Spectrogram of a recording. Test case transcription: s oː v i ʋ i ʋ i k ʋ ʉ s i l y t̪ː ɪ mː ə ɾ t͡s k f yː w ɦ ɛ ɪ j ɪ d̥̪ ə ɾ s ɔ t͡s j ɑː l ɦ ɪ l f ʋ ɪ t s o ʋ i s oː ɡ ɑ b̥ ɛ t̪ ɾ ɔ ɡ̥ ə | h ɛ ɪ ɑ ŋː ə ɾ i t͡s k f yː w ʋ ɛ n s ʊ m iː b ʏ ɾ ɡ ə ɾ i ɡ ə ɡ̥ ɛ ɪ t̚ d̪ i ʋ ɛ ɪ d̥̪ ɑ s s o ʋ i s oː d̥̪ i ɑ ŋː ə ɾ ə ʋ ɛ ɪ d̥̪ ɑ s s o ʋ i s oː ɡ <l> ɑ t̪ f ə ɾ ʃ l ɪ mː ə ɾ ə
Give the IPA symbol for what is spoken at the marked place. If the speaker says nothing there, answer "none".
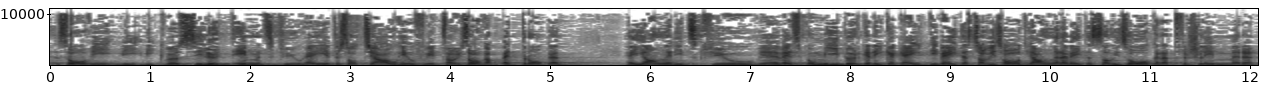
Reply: ɾ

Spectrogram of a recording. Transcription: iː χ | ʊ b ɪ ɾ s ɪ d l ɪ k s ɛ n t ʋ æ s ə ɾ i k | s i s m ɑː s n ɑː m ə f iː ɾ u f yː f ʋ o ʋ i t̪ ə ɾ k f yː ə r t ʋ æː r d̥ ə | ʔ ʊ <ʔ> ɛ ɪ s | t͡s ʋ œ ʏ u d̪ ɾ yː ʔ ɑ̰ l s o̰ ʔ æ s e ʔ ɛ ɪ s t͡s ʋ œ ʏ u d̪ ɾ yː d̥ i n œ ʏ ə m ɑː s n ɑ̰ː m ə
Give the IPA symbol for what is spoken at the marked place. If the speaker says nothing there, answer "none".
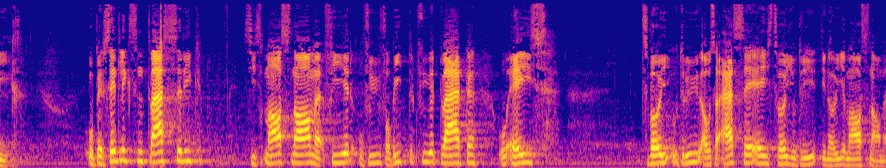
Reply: ʔ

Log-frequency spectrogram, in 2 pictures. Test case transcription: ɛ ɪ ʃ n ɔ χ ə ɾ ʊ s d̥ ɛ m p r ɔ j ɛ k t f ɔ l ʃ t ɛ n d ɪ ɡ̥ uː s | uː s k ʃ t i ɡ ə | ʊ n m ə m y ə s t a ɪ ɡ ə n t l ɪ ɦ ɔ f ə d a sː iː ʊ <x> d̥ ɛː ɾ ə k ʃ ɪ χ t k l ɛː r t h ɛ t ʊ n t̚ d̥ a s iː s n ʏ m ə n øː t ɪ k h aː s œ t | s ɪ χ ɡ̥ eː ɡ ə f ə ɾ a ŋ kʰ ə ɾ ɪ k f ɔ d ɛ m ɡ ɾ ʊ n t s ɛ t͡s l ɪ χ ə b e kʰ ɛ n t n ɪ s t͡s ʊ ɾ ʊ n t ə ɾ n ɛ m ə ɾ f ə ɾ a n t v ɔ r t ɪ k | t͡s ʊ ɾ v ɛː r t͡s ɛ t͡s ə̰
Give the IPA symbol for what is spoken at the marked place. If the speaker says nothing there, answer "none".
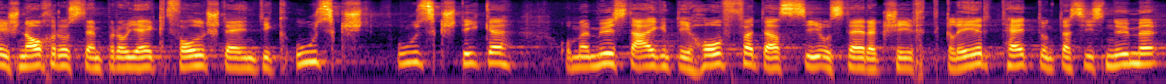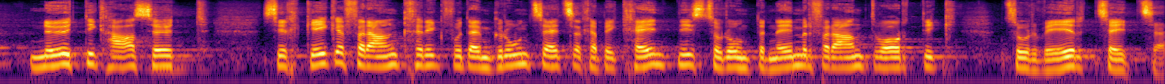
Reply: s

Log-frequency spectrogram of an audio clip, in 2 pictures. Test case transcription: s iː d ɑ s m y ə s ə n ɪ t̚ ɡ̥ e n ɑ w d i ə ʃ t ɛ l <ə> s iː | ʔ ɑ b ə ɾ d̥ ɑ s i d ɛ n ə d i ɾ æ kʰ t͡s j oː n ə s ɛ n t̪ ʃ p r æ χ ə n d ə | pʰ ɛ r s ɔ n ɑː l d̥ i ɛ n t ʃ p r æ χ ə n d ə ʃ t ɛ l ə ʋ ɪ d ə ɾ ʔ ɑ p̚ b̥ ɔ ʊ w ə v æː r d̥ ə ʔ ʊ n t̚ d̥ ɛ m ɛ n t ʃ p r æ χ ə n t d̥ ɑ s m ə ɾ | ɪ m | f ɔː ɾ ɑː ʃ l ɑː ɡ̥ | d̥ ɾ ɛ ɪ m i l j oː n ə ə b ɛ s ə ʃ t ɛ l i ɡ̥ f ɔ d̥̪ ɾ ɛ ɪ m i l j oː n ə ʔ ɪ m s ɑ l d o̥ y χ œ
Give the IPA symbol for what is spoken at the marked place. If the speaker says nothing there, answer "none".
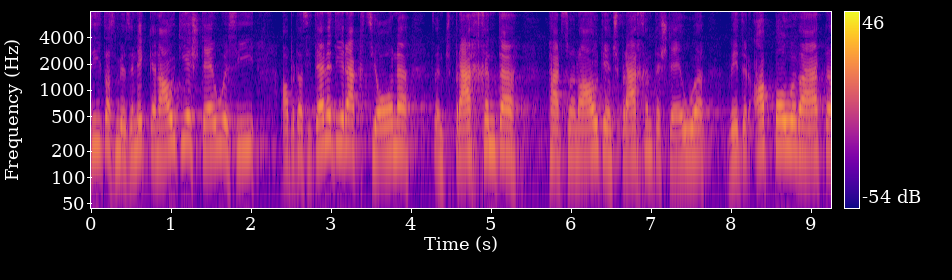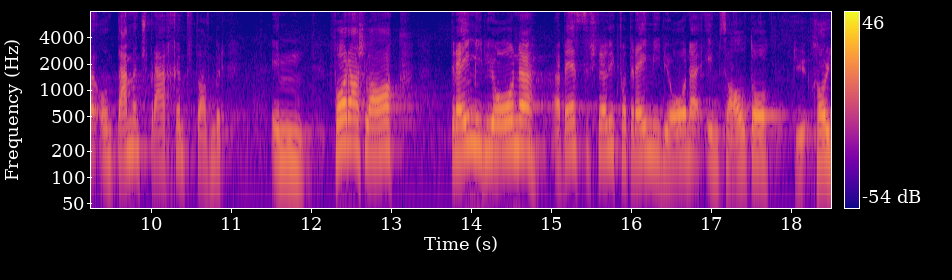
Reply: ə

